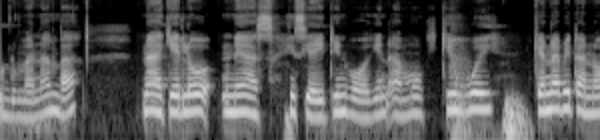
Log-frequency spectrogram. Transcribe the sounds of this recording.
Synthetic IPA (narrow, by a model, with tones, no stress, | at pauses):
u˨du˨ma˨na˦mba˦ | na˦˨ke˦lo˦nɛ˦a˨si˨sja˨i˨ti˦nbɔ˨kɪ˦na˨mʊ˦kkɪ˦wo˦i˦kɛ˦na˦βɪ˦ta˨nɔ˦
